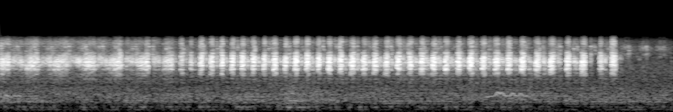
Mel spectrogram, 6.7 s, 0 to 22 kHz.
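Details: A long-horned club grasshopper (Myrmeleotettix antennatus) at Nesvady, Slovakia, on 23 July 2023 makes a loud, dry, rasping buzz of quick regular pulses, about seven a second, lasting around six seconds before fading out.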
